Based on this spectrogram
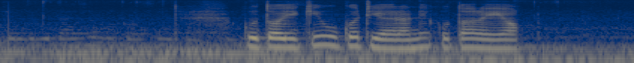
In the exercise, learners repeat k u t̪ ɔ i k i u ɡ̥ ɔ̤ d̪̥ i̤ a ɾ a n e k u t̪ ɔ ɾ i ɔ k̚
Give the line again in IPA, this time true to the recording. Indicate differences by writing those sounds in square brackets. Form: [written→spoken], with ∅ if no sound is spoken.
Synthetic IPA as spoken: k u t̪ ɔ i k i u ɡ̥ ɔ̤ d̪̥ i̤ a ɾ a n e k u t̪ ɔ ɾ [i→e] ɔ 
